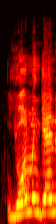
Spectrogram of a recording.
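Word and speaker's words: Jormungandr: um so yeah yeah that's uh that's it yorman gander is how you pronounce it oh well that's never gonna i'm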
